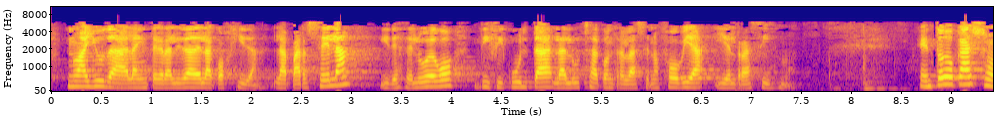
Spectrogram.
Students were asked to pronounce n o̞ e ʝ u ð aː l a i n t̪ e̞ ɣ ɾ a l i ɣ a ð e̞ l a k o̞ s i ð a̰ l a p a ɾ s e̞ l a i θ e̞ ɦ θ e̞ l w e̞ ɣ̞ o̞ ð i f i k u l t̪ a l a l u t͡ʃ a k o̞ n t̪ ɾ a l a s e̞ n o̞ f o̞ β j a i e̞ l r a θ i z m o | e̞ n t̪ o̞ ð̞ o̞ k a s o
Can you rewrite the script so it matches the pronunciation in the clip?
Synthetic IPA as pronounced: n o̞ a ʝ u ð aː l a i n t̪ e̞ ɣ ɾ a l i ð a ð e̞ l a k o̞ x i ð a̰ l a p a ɾ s e̞ l a i ð e̞ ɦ ð e̞ l w e̞ ɣ̞ o̞ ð i f i k u l t̪ a l a l u t͡ʃ a k o̞ n t̪ ɾ a l a s e̞ n o̞ f o̞ β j a i e̞ l r a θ i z m o | e̞ n t̪ o̞ ð̞ o̞ k a s o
